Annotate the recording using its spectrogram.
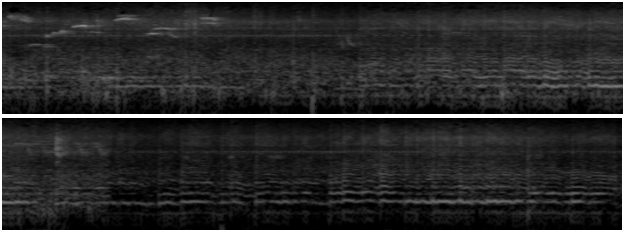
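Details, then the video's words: Bees building their nest, a steady low buzzing hum with rich layered overtones that wavers in pitch. A few high bird chirps sound early on, then the drone carries on alone. "Bee Buzzing"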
